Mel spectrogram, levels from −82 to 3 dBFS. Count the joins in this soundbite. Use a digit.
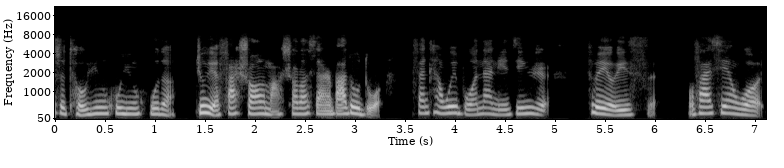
2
